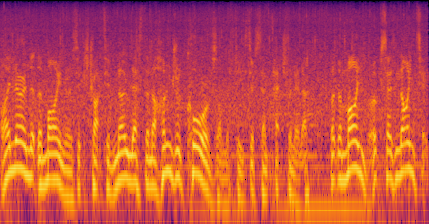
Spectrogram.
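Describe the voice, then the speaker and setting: An actor playing a young medieval man calmly and firmly questioning suspects in a video game. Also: mid-range voice, brisk, background noise, close to an everyday voice. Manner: calm, firm interrogating.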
